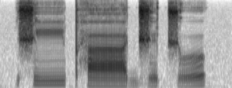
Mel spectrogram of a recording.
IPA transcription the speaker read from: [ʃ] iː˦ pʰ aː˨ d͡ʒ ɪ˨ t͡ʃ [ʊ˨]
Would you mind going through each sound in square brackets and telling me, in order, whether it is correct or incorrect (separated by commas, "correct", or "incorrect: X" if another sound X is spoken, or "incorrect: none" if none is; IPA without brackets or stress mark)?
correct, incorrect: ʊ˨˦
